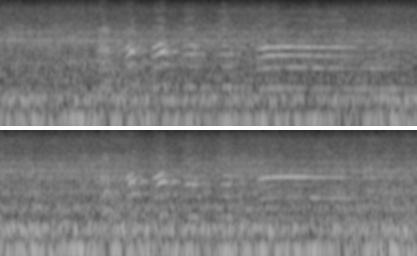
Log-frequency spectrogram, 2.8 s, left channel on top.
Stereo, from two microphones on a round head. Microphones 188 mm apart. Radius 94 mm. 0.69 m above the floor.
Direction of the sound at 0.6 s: 60° left (ahead or behind).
